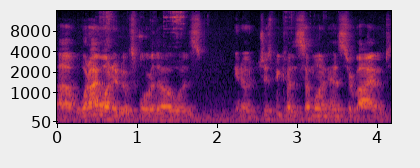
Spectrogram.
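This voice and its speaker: A man at a moderate pace and medium pitch, with fairly even intonation, audible room echo, and noticeable background noise. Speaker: screenwriter and film director. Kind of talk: live Q&A panel. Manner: loud.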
